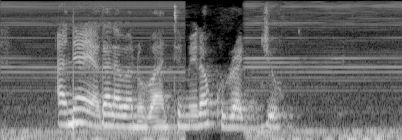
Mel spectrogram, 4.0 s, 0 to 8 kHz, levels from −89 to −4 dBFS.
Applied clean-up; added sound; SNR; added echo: none; Domestic sounds, home sounds; 10 dB; none.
